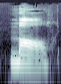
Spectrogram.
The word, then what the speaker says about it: Moll: Moll, yeah. – Can you spell that for me? – Moll. Like Molly minus the Y.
